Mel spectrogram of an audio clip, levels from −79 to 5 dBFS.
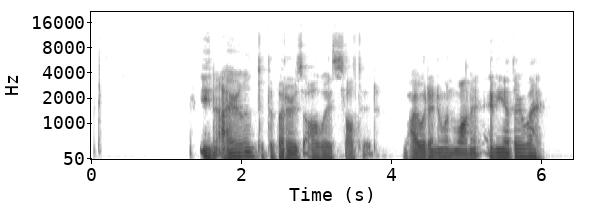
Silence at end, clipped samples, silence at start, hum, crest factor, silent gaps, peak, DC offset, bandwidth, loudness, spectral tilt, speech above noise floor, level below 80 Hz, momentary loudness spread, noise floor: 0.4 s; under 0.1%; 1.45 s; none; 20 dB; none; -2 dBFS; under 0.1%; 11.5 kHz; -22 LUFS; -7 dB/octave; 60 dB; -50 dBFS; 11 LU; -81 dBFS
